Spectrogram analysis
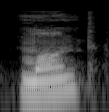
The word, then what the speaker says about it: Mont: Pronto Albania es reemplazado por Montenegro, y entonces se me impone que la sílaba mont, pronunciada mon, aparece en todos los nombres sustitutivos, salvo en el último.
